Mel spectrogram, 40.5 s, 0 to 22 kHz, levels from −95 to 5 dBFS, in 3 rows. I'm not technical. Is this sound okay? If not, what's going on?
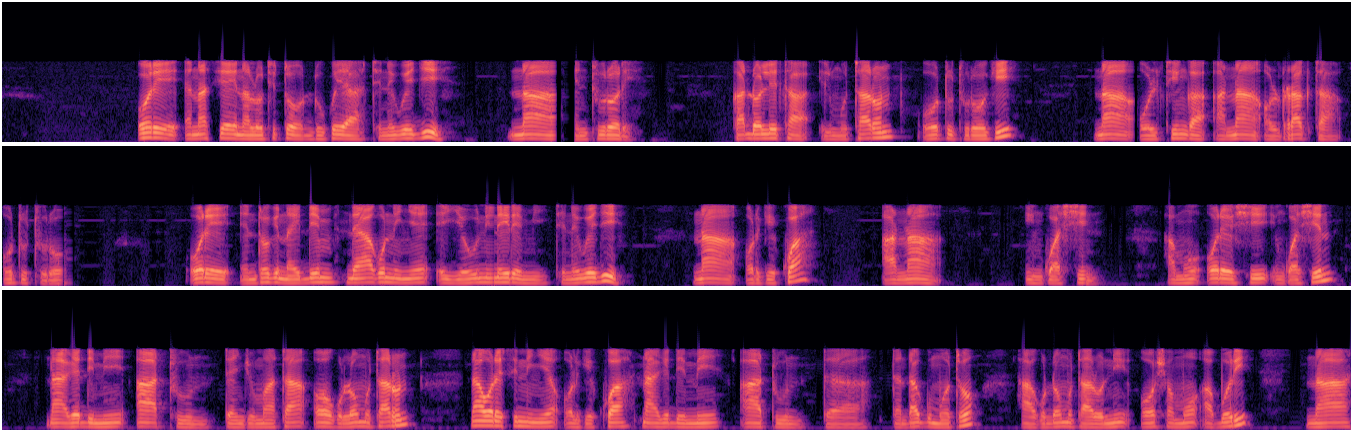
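No. The speech has packet loss with pitch repetition: small pieces went missing in transit, and the receiver filled each gap by repeating the last bit of voice, which sounds like a brief buzzy hold, fading into silence in the longer gaps. It happens at 5.50–5.74, 9.20–9.22, 11.28–11.36, 14.06–14.20, 18.38–18.42, 24.30–24.34 and 30.90–30.92 seconds. The longest, near 5.5 and 14.1 seconds, break up in patches. The muffled phone-line tone is normal G.711 telephone coding.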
